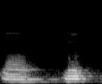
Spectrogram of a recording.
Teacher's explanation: रहे है ना तो हमारे होठों की मदद लग र है होठ गोल हो जाते हैं · ऊ ऊ ऊ बोल रहे हैं ना, तो हमारे होंठों की मदद लग रही है, होंठ गोल हो जाते हैं, ठीक है। तो इसलिए इनको वृत्ताकार भी बोलते हैं, वृत्ताकार स्वर, मैंने पीछे वीडियो में स्वर वाले वीडियो में आपको इनके बारे में बताया होगा, ठीक है।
